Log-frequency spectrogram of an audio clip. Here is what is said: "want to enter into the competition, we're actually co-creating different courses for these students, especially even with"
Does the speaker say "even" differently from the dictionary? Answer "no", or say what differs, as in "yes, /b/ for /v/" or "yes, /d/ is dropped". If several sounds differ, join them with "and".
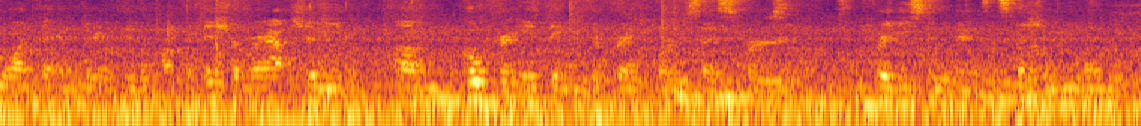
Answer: yes, /w/ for /v/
